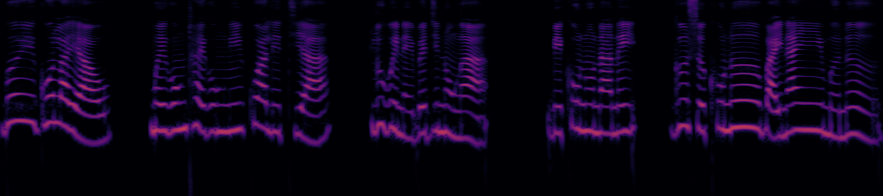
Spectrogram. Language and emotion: Bodo, sad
